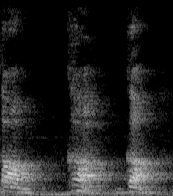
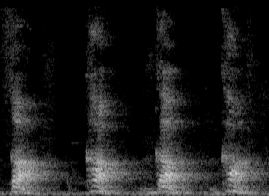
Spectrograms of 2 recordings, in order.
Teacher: अब जैसे हम क वर्ग के व्यंजन बोलते हैं। क ख ग तो जीभ का जो पिछला हिस्सा है पिछला भाग जो है वो क्या करता है? कंठ का स्पर्श करता है।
